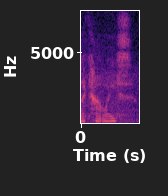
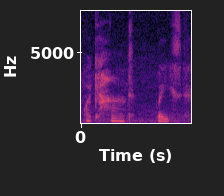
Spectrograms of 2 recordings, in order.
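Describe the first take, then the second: First: Said in the usual way. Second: "I can't wait" drawn out slowly, pause before "wait"; emphatic repeat. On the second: Real, not acted. Gardener longing for the weekend rain, slow emphatic "I can't wait". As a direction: stretch out "I can't wait" at half speed.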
